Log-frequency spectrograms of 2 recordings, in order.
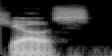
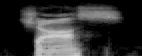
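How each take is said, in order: First: The name is said the European way. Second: The name is said the American way. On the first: "but I think over there it's Jos" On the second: "Joss Stone, I think, here in the States"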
